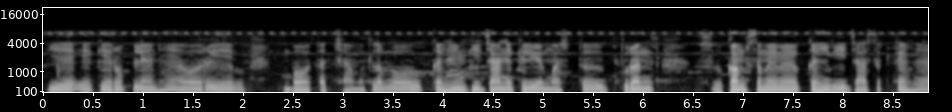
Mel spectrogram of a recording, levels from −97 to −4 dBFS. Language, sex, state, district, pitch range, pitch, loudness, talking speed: Hindi, male, Chhattisgarh, Sarguja, 125-135 Hz, 130 Hz, -32 LUFS, 160 wpm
